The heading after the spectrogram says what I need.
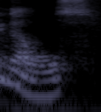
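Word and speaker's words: Knowles: be an understatement Harry NOS or Harry NOS or Nows whatever you want to call it so his last name is no as like if you know something so K and o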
